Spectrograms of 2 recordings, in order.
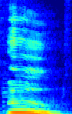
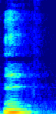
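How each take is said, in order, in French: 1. La voyelle est tenue longtemps. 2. La voyelle est coupée court. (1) "La version longue" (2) "la version courte"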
